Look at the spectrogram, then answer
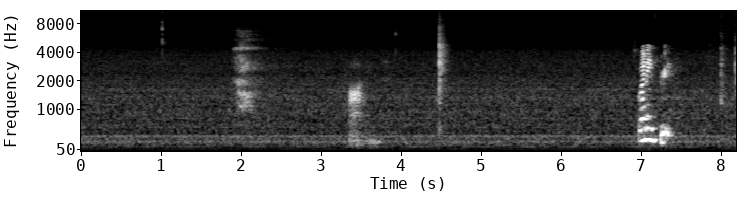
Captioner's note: exhales loudly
